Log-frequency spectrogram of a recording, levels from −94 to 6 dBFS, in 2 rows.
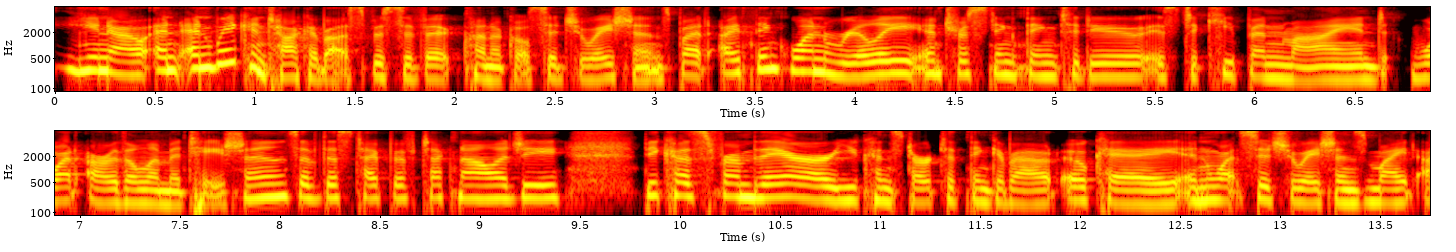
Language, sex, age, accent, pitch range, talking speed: English, female, 40-59, American, 165-210 Hz, 210 wpm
